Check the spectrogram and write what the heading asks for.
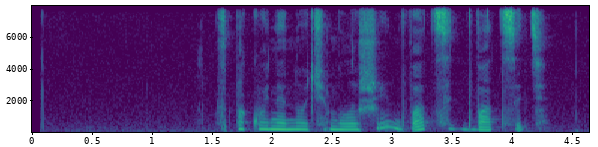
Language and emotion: Russian, neutral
